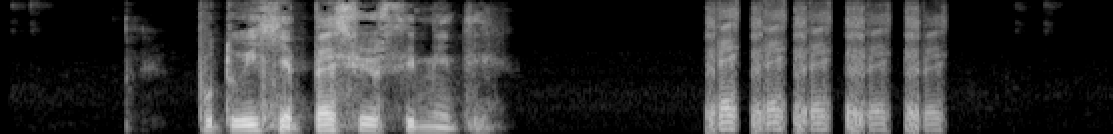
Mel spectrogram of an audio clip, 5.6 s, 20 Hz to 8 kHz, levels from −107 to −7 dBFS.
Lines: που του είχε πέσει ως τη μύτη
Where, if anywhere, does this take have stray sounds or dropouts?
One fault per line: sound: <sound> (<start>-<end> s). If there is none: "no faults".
sound: laugh (3.5-4.7 s)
